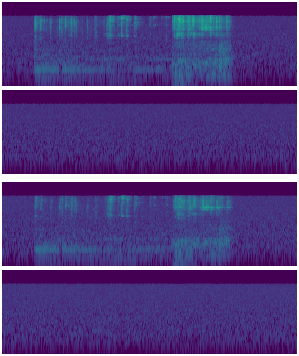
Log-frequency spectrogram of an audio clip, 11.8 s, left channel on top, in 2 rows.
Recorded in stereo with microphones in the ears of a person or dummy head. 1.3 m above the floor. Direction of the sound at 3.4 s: 65° left (ahead or behind).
